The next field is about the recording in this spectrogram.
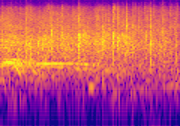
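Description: An audience claps steadily for author Laura DeBarra at a book event, a dense, sustained burst of applause, the many overlapping hand claps forming a bright, even wash of sound with no voices standing out.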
